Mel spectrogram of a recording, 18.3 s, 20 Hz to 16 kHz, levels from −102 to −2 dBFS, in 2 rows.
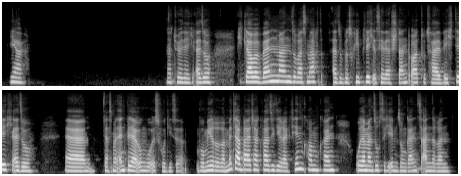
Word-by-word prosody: Ja. 195 -3 -2 2.8
Natürlich. 195 -1 -4
Also, 195 +1 +1 0.5
ich 230 -6 -20
glaube, 210 -1 +6
wenn 225 +4 +6
man 225 -2 +5
so 215 0 -1
was 200 0 -2
macht, 215 0 -2 0.2
also, 190 -1 -3
betrieblich 205 +3 -1
ist 185 - -5
hier 190 - -2
der 175 0 -2
Standort 185 +2 -3
total 165 -3 -3
wichtig, 220 +6 0
also, 170 -2 0 0.7
ähm, 165 -1 +2 0.2
dass 175 -3 -6
man 180 - -1
entweder 190 -1 +3
irgendwo 175 0 -2
ist, 175 - -8
wo 165 - -3
diese 160 0 -10 0.2
wo 170 - -4
mehrere 180 -2 +1
Mitarbeiter 220 0 +4
quasi 205 -1 +1
direkt 170 -4 -3
hinkommen 230 -4 +1
können 205 -1 0 0.3
oder 200 0 +3
man 195 -1 +2
sucht 195 -1 -4
sich 185 -3 -9
eben 175 0 -3
so 170 - -7
'n 165 - -4
ganz 165 +2 -4
anderen, 160 -2 -4
190 Hz, 140 wpm, -22 LUFS, 175-210 Hz, 2.8 s, glaube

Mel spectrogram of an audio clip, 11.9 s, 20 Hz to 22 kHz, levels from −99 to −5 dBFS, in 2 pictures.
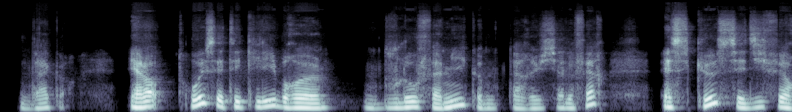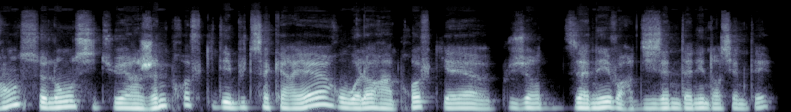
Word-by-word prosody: D'accord. 125 +3 -9 0.4
Et - - +5
alors 160 +3 +6
trouver 210 +7 +4
cet 170 - 0
équilibre, 155 -2 +2
heu, 130 0 +5 0.3
boulot- 130 +4 0
famille 150 +7 +1
comme 120 - -7
tu - - -11
as - - -3
réussi 115 +3 -8
à - - -3
le 125 - -4
faire, 210 - -2 0.4
est-ce 150 -1 +1
que 205 +7 +4
c'est 150 - -1
différent 150 - +1
selon 145 -2 +2
si 165 -4 -7
tu 135 -1 -3
es - - +3
un 125 -1 +2
jeune 130 +9 +3
prof 205 +1 -9
qui - - -22
débute 140 -1 0
sa 140 - -3
carrière 145 - +2
ou 130 -2 +3
alors 135 0 +2
un 120 - -1
prof 150 +8 -2
qui 140 - -5
a 125 -3 -1
plusieurs 130 0 -4 0.2
années, 135 +2 +3
voire 120 -7 -4
dizaines 125 +2 -3
d'années 125 +1 -1
d'ancienneté? 125 +4 -7
135 Hz, 215 wpm, -21 LUFS, 125-150 Hz, 0.4 s, alors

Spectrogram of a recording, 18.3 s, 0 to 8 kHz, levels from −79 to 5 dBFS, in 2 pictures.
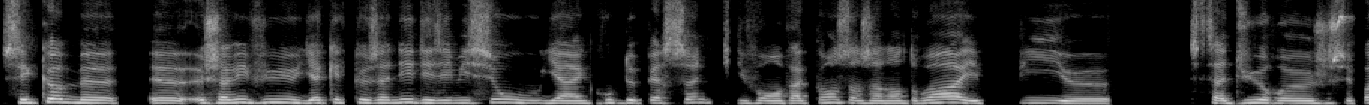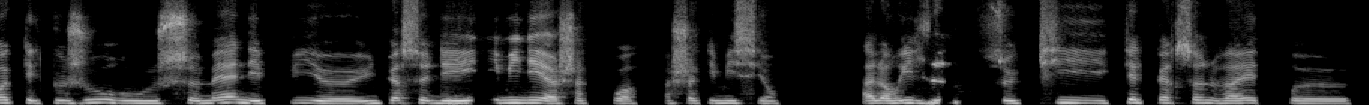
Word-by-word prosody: c'est 210 -2 +5
comme, 240 -2 +5
heu 195 -3 +4 0.2
heu, 190 -1 +3
j'avais 205 +2 +4
vu 220 +2 0
il 195 - -3
y - - +8
a 200 - +5
quelques 205 0 +1
années 210 +4 +1
des 200 -2 +3
émissions 195 +4 -1
où 185 -2 -2
il 175 - -5
y - - +3
a 175 - +3
un 175 - +2
groupe 170 +3 -5
de 195 - +6
personnes 195 +3 -2
qui 200 -3 -10
vont 180 +2 -3
en 175 0 +2
vacances 190 +4 -2
dans 180 -2 -1
un 175 - +1
endroit 200 +6 +1
et 175 -2 +3 0.2
puis 190 -2 -2
heu, 160 -1 -1 0.5
ça - - +1
dure, 195 +2 +2
heu, 180 -1 +3
je 170 0 -3
sais 175 +1 +4
pas, 200 0 0
quelques 185 -2 -4
jours 205 +3 -2
ou 175 -1 +1
semaines 190 +5 +1
et 175 0 +4
puis 195 -2 -4
heu, 160 -1 -2
une 165 +2 -2
personne 190 -1 -1
est 175 +1 +6
éliminée 195 -1 +3
à 160 - +2
chaque 175 +2 -4
fois, 165 -3 -5 0.2
à - - -16
chaque 180 +1 -5
émission. 170 -3 -3 0.5
Alors 175 +1 +1
ils 190 -3 0
annoncent, 210 -1 -4
heu, 175 - +2
qui, 190 -4 -3
quelle 210 -1 +2
personne 200 0 -2
va 175 0 -1
être, 190 -1 -3 0.2
heu 160 -2 -5
190 Hz, 210 wpm, -21 LUFS, 175-205 Hz, 0.5 s, y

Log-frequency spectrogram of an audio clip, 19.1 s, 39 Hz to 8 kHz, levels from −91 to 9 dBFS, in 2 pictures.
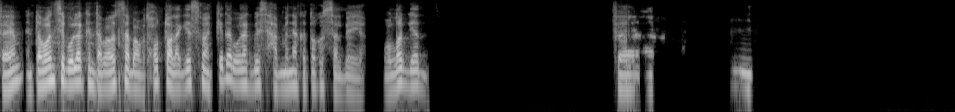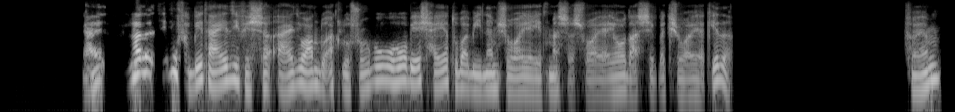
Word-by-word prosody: فاهم، 135 +8 +4
أنت - - +3
once 160 +4 +8
بيقول 145 +1 +7
لك 160 0 +6
أنت 145 - +3
بس 130 +4 +4
أما 125 - +5
بتحطه 150 +7 +1
على 125 - +6
جسمك 150 0 0
كده 165 +3 +3
بيقول 145 -4 +3
لك 145 - 0
بيسحب 135 -2 -2
منك 130 +1 -1
الطاقة 130 +1 -5
السلبية، 105 -6 -5 0.2
والله 110 +9 +3
بجد. 140 -5 -3 1.8
ف - - -4 1.1
إمم. 260 -3 -5 2.9
عا - - +1 0.3
لا، 235 - +8
لا، 260 +2 +4
سيبه 255 0 -1
في - - -8
البيت 175 +3 -1
عادي 160 +7 +2
في - - -10
الشقة 120 +2 +1
عادي 125 +7 -2
وعنده 135 -2 -1
أكْلُه 115 - -7
وشُربه 125 +7 -7
وهو 170 0 0
بيعيش 155 +1 0
حياته 130 +1 -4
بقى 135 -2 -3
بينام 120 +1 -5
شوية، 105 -3 -4
يتمشى 100 -1 -5
شوية، 90 0 -4
يقعد 105 +3 -6
على - - -2
الشباك - - -4
شوية، - - -4
كده. - - -5 1.7
فاهم؟ 130 +12 -4
135 Hz, 155 wpm, -22 LUFS, 120-160 Hz, 2.9 s, once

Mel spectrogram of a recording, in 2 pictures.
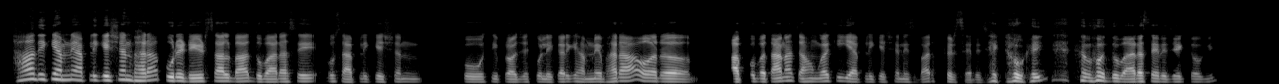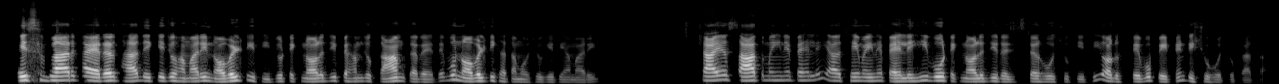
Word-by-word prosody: हाँ 225 +7 +1
देखिए, 235 0 +1
हमने 215 -1 0
एप्लीकेशन 200 +2 0
भरा 180 +3 0
पूरे 170 -2 +3
डेढ़ 150 0 0
साल 155 0 0
बाद 145 +1 -2
दोबारा 130 -1 -3
से 145 +1 -6
उस 140 0 -14
एप्लीकेशन 125 +1 -9 0.5
को 125 -1 -8
उसी 120 +2 -12
प्रोजेक्ट 120 0 -9
को - - -12
लेकर 125 +1 -7
के 140 - -12
हमने 130 0 -7
भरा 145 +6 -2
और 150 -3 -1 0.7
आपको 130 +3 -1
बताना 140 +5 -1
चाहूँगा 140 0 -5
कि 165 +2 -15
ये 150 -4 -3
एप्लीकेशन 125 0 -14
इस 115 -3 -18
बार - - -10
फिर 130 - -8
से 105 - -16
रिजेक्ट 120 +7 -12
हो 160 - +4
गई, 165 - +1 0.4
वो 170 +2 0
दोबारा 140 -3 -1
से 135 0 -6
रिजेक्ट 130 0 -10
हो 125 - -12
गई। 130 +3 -24 0.9
इस 195 +1 +1
बार 190 +1 +10
का 195 -1 +2
एर्रर 170 +2 +8
था 155 +1 +5
देखिए 165 0 -3
जो 170 +1 -1
हमारी 150 +3 0
नॉवेल्टी 165 +5 +3
थी, 125 -5 -16
जो 145 +4 -10
टेक्नोलॉजी 145 +3 -3
पे 165 - -8
हम 145 +1 -12
जो 150 - -9
काम 160 +3 +3
कर 130 -4 -9
रहे 120 -1 -10
थे, 165 - -16
वो 215 +6 -4
नॉवेल्टी 155 -1 +1
ख़त्म 135 -6 -14
हो 120 - -15
चुकी 115 0 -20
थी 115 - -25
हमारी। 110 +1 -21 1.0
शायद 190 +3 +7
7 185 -1 +8
महीने 195 0 -11
पहले 190 +4 -8
या 175 -1 -2
6 175 +1 -7
महीने 165 +1 -5
पहले 145 -2 0
ही 190 - -4
वो 180 - +7
टेक्नोलॉजी 145 0 -4
रजिस्टर 120 +2 -9
हो 130 - -9
चुकी 120 -1 -20
थी 115 - -21
और 150 - -5
उसपे 135 +2 -7
वो - - 0
पेटेंट 160 +8 -6
इश्यू 130 -3 -10
हो 110 - -18
चुका 105 -1 -26
था। - - -35
145 Hz, 210 wpm, -23 LUFS, 130-170 Hz, 1.0 s, बार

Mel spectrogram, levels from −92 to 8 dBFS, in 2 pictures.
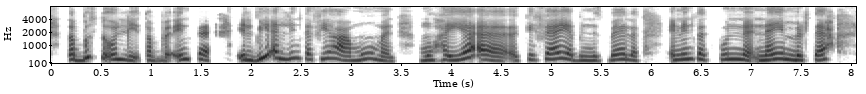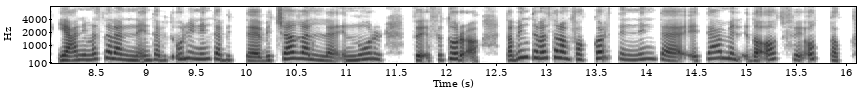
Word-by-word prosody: طب 260 -5 +2
بُص 370 - +2
قُل 265 - +3
لي 210 -5 -3
طب 230 -3 -4
أنت 275 +3 0 0.5
البيئة 285 - +5
اللي 295 -1 +1
أنت 320 -3 -5
فيها 285 +3 -3
عمومًا 220 -2 -1 0.3
مُهيئة 230 - +2
كفاية 275 +6 0
بالنسبة 215 +3 -2
لَك 225 -5 -3 0.3
إن 245 +2 0
أنت 285 +1 +1
تكون 255 -3 0
نايم 260 +2 +3
مرتاح، 240 +3 +2 0.3
يعني 230 +2 +3
مثلًا 285 +3 +2 0.2
أنت 230 +2 -3
بتقول 280 +7 -2
إن 285 -2 -1
أنت 290 +1 -1
بت 225 -4 -2
بتشغّل 230 +5 +2
النور 250 +8 -1 0.3
في 460 - +4
في 245 - -7
طُرقة، 290 +4 +2 0.3
طب 230 +8 +1
أنت 365 0 +1
مثلًا 335 -1 +3
فكّرت 295 +7 0
إن 250 -2 -5
أنت 275 -8 -1 0.2
تعمل 310 -3 -1
إضاءات 255 +7 +2
في 235 -3 -5
أوضتك 255 -8 -3
260 Hz, 155 wpm, -19 LUFS, 225-290 Hz, 0.5 s, البيئة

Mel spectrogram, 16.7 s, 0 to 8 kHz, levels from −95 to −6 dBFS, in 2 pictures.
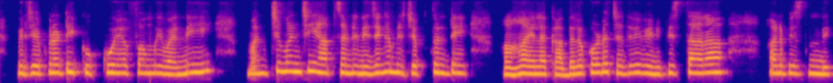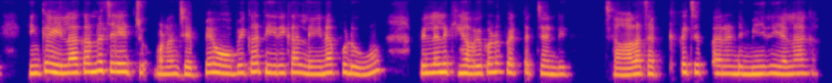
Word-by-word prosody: మీరు 235 -2 -3
జెప్పినట్టు 260 +2 +1
ఈ - - -13
కుక్కు 250 +2 0
ఎఫ్‌ఎ‌మ్ 245 0 -3
ఇవన్నీ 225 +4 +1 0.6
మంచి 245 +5 -2
మంచి 295 0 +2
యాప్సండి 255 -1 0
నిజంగా 255 +5 +1
మీరు 240 -4 -3
చెప్తుంటే 250 +1 -2 0.5
ఆహా! 220 +4 +3
ఇలా 225 0 +2
కథలు 215 +4 +1
కూడా 270 +2 +1
చదివి 245 +2 -2
వినిపిస్తారా? 250 +3 +1 0.6
అనిపిస్తుంది. 235 -2 -1 0.4
ఇంకా 245 +5 +1
ఇలాగన్నా 275 +4 +5
చేయొచ్చు. 285 -2 +2 0.2
మనం 225 +1 0
చెప్పే 215 +5 -1
ఓపిక, 250 +3 0 0.2
తీరిక 255 +1 -1 0.2
లేనప్పుడు 245 +1 +1 0.6
పిల్లలకి 265 +1 +3
అవి 235 +1 +1
కూడా 280 +1 0
పెట్టొచ్చండి. 245 -4 -4 0.5
చాలా 200 +2 +2
చక్కగా 225 +4 -4
చెప్పారండి. 240 -3 -2
మీరు 230 +2 0
ఎలాగా 240 +1 -3
245 Hz, 130 wpm, -24 LUFS, 230-265 Hz, 0.6 s, ఇలాగన్నా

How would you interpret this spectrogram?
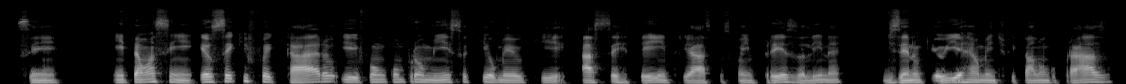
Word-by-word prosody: Sim. 95 -1 -1 0.5
Então 105 +2 +3
assim, 110 -8 0
eu 115 +1 +6
sei 120 +4 +3
que 150 - -3
foi 125 -4 0
caro 115 +7 +4
e 110 -1 +1
foi 110 +3 -1
um 110 0 -1
compromisso 110 0 -1
que 110 - -6
eu 105 -2 +3
meio 100 -1 +1
que 100 -2 -3 0.2
acertei 95 0 +1
entre 90 -2 -3
aspas 85 +1 -1
com 90 - -11
a - - -1
empresa 95 +3 0
ali, 95 +5 -1
né, 100 0 -3 0.4
dizendo 95 +2 +2
que - - -15
eu 90 -1 +5
ia 105 +3 +4
realmente 95 -2 -1
ficar 95 -2 -4
a - - +1
longo 90 -1 -2
prazo, 105 +7 0
100 Hz, 175 wpm, -27 LUFS, 95-110 Hz, 0.5 s, eu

